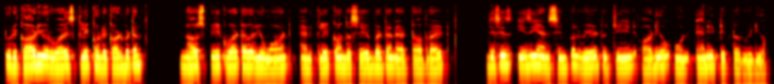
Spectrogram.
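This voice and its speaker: Flat, mellow tutorial narrator. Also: medium pitch. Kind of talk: scripted step-by-step narration.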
